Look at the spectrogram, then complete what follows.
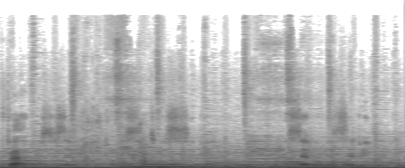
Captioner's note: counting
